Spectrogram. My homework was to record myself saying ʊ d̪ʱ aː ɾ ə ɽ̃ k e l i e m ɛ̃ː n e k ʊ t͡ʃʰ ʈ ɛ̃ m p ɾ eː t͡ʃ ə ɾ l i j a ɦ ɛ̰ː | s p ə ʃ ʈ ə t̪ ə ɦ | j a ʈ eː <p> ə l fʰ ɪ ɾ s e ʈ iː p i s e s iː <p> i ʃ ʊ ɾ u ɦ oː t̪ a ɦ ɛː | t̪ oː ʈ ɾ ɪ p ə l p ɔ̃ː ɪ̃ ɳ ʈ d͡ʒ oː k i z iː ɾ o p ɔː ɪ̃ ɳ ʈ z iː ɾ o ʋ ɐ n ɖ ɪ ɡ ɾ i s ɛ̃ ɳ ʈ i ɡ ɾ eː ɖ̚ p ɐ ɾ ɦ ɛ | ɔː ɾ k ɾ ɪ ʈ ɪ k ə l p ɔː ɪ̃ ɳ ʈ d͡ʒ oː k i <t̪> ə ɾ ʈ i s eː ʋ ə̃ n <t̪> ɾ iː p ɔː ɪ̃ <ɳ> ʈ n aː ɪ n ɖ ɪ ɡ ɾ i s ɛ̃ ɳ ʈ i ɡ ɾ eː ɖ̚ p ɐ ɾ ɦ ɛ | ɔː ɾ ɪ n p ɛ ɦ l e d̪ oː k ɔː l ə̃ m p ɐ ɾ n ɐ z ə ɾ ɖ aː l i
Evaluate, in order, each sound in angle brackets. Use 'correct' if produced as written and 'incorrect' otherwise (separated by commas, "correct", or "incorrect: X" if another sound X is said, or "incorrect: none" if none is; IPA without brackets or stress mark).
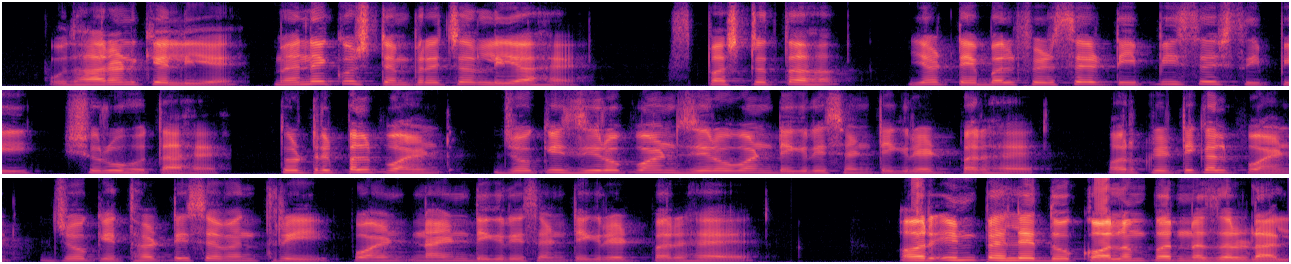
incorrect: b, correct, incorrect: t̪ʰ, incorrect: t̪ʰ, correct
